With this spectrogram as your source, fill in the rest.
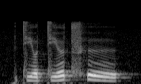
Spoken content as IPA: tʲ o tʲ ɵ t͡sʰ ɨː

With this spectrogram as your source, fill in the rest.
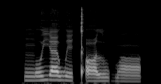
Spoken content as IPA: ŋ o˨˦ j æ˧ w e˨ kʼ ɑ˨ l u˨ b ɑ̃˨

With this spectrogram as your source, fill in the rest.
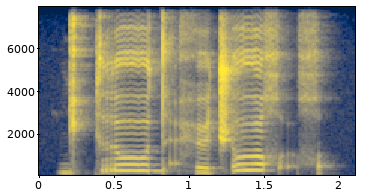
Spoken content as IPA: ɡ ḭ˨ k r oː˦ d æ̰˧ h ø˨ t͡ʃʼ oː˦ χ o̰˨ χ

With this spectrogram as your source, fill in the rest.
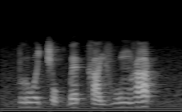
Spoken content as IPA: l u˧ ə̯ c o˨˩ k̚ ɓ ɛ˦˥ k̚ x a˧ j v u˧ ŋ ɣ a˦˥ k̚

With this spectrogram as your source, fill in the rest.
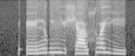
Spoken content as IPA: ʔ e n u ɡ nʲ e ʃ a sʷ a j i

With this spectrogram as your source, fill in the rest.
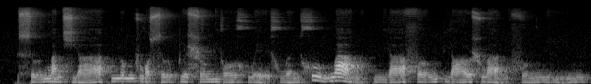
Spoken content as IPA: s ɹ̩˧˥ n̪ w a˧ n ɕ j ä˧˥ | n̪ ʊ˥ ŋ ʂ w ɔ˨ s ɹ̩˧˥ p i˧˥ ʂ ʊ˥ ŋ j o˧˥ ʊ̯ x w ḛ˨˩ ɪ̯ x w ə˧˥ n x u˥˧ m w a˥˩ n | n̪ j ä˧˥ f ɤ˧˥ ŋ p j ɑ˧˥ ʊ̯ ʂ w a̰˨˩ n f ʊ˧˥ ŋ n̪ ḭ˨˩˦ ŋ

